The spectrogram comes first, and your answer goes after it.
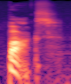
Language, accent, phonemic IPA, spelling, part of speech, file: English, US, /bɑks/, box, noun / verb, En-us-box.ogg
- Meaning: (noun) Senses relating to a three-dimensional object or space.: 1. A cuboid space; a cuboid container, often with a hinged lid 2. A cuboid container and its contents; as much as fills such a container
